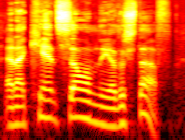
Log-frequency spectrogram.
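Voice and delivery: mock-indignant caller imitation; exasperated shop owner. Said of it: "He's like".

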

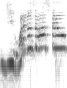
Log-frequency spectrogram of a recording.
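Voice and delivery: very high, rapid retold question; quick, high-pitched mock disbelief; pointed question. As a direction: imitate a midwife's incredulous challenge. Midwife challenges her about hospital.

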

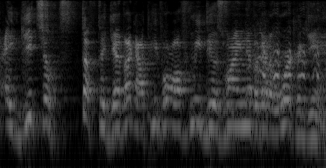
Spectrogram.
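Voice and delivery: high, eager and quick news to the wife; excited announcement. Retold or imitated. Telling his wife about the deal, high and eager. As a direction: brag like you hit the jackpot. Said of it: "told my wife".

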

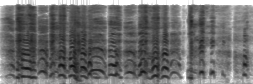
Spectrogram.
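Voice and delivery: high, loud wailing laugh-cry. Retold or imitated. Retelling her movie-theater breakdown, loud wailing laugh-cry. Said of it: "I started crying like".

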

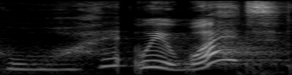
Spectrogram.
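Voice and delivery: retold baffled double take; confused. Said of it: "I started to get so confused".

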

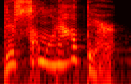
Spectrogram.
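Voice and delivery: high, urgent sister voice; alarmed, high-pitched protest; snapping. A narrator's reading. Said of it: "she snapped".

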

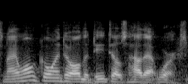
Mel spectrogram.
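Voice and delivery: ordinary delivery

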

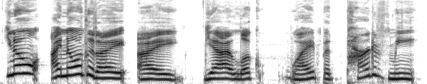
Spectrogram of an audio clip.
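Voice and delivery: ordinary talk

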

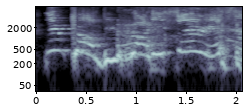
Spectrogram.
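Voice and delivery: high posh shout of disbelief. Retold or imitated. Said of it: "got a posh voice".

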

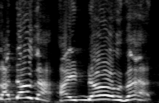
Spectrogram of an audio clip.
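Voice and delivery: high, drawn-out gushing; mock excited fan. To the composer, a high, slow, gushing fan voice. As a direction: gush like a starstruck fan. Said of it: "I said".

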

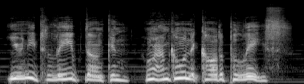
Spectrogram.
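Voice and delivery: high, loud frantic order; frantic warning. Acted. Wife threatens husband with police, frantic high voice. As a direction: order him out in a panic. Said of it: "Lillian barged out of her room frantically".

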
